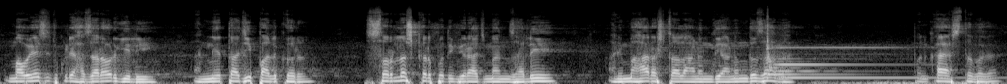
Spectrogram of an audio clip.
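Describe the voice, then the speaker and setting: A man's voice: medium pitch, warm tone, a little hiss or hum. A man preaching a devotional kirtan sermon in a crowded festival pandal, rousing and commanding the crowd, with call-and-response.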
